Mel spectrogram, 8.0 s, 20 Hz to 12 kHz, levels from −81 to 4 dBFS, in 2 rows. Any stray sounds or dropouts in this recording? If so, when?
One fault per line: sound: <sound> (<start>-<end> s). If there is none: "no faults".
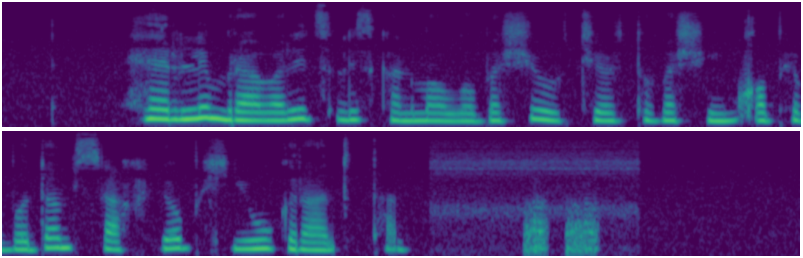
sound: laugh (6.6-7.0 s)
